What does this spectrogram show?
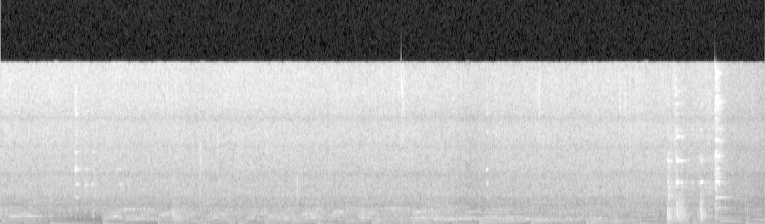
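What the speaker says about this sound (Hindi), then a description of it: "ये अब ऐड कर लेते हैं आलूओं को।" Cut potato pieces go into a hot pan with fenugreek and spinach and fry with a strong, steady sizzle, close and loud, with brief stirring clatter near the end and no talk.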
